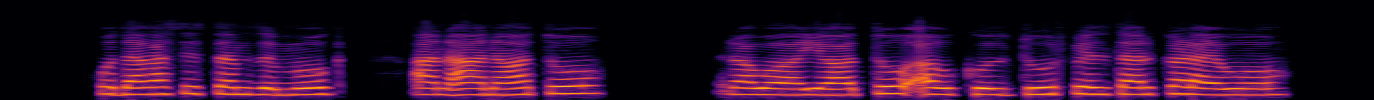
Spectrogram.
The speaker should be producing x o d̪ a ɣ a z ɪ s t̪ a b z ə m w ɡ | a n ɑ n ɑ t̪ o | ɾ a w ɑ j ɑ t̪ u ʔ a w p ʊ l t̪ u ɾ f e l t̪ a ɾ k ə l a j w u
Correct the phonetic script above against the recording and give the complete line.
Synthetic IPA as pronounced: x o d̪ a ɣ a s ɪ s t̪ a m z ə m u ɡ | a n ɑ n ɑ t̪ o | ɾ a w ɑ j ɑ t̪ o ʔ a w k ʊ l t̪ u ɾ f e l t̪ a ɾ k ə ɽ a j w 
